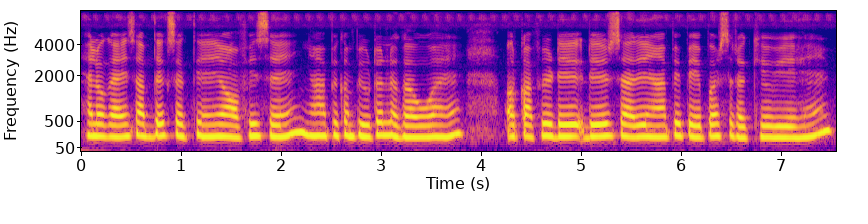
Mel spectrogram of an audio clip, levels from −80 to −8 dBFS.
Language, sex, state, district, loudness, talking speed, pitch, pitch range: Hindi, female, Punjab, Kapurthala, -11 LUFS, 205 wpm, 220 Hz, 210-230 Hz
